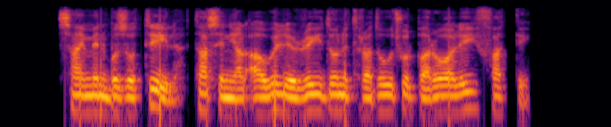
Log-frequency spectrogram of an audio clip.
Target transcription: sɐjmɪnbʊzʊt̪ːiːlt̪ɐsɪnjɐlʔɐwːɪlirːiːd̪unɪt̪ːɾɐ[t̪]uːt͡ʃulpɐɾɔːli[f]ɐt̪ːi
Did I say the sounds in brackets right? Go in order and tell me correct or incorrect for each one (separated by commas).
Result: incorrect, correct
